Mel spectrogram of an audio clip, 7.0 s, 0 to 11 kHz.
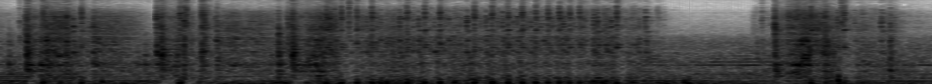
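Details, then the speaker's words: Seized low-hour Honda HR215 lawn mower being freed, with rancid old fuel in the carburetor. Repeated pulls bring short, uneven popping bursts that die within a second. It fires weakly but won't catch; cause unconfirmed. "it's actually kicking i see a little bit of smoke coming out of the cylinder there it actually started suddenly getting a little bit easier and then kicked off a couple times"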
